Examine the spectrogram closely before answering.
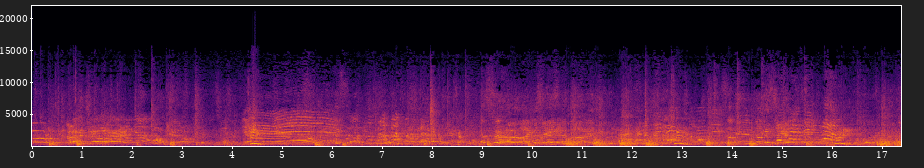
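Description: A small crowd chatters and calls out in an echoing hall.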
